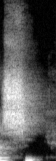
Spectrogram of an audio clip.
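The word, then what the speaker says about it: し: la colonne des I, ça fait si, que les japonais prononcent bien shi.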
